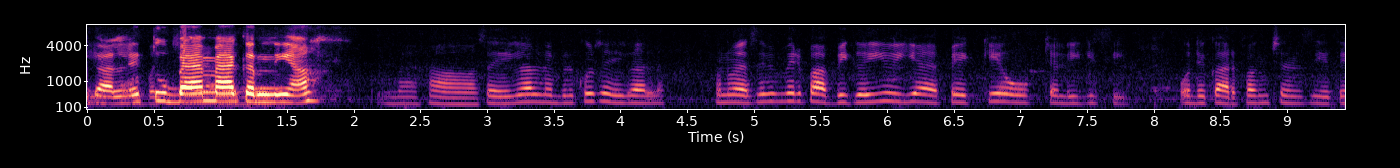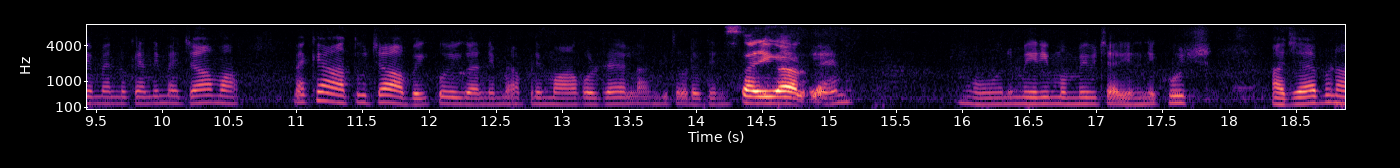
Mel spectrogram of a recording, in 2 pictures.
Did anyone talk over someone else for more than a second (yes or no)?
no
